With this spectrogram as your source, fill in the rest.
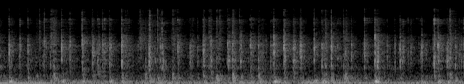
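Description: Fast typing on a compact RGB-backlit plastic mechanical keyboard with black plastic keycaps resting on a wooden desk, both hands pressing the keys quickly with fingertips. A dense, continuous stream of sharp clicky key taps rings out with bright clatter over a low thock from the keystrokes, each tap decaying quickly.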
